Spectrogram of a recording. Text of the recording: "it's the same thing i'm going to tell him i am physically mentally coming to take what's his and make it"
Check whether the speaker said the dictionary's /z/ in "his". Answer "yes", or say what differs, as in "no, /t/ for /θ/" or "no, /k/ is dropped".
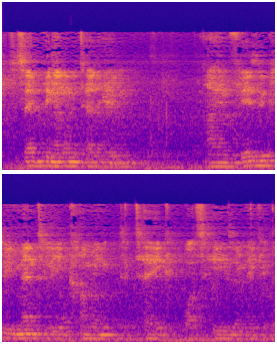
yes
